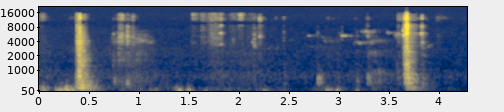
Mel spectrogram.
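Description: Pliers clinking on a metal hose clamp on the fuel line: a sharp metallic click about half a second in and a louder one near the end, with faint small knocks between.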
